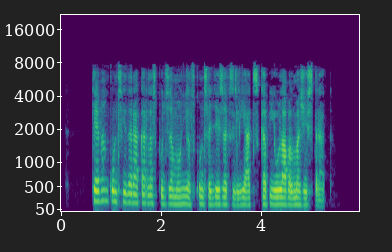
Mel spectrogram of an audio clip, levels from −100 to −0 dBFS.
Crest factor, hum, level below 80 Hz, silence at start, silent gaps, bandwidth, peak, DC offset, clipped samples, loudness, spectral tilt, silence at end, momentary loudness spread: 18 dB; none; -62 dBFS; 0.65 s; none; 8 kHz; -4 dBFS; under 0.1%; under 0.1%; -21 LUFS; -4.5 dB/octave; 0.7 s; 8 LU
